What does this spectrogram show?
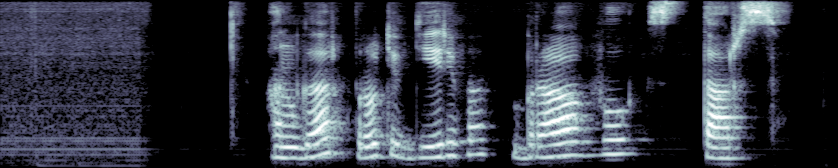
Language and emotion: Russian, neutral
